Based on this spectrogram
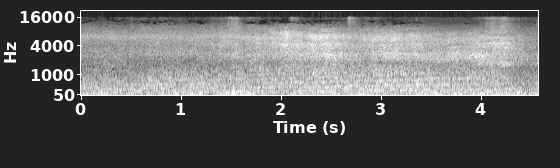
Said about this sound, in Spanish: Oh, wow, pasando un avión por arriba de mí.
